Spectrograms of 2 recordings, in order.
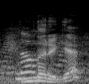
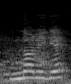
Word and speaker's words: Norge: Norge. Norge.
